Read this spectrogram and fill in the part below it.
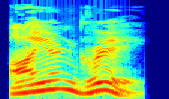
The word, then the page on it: iron-grey: British English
